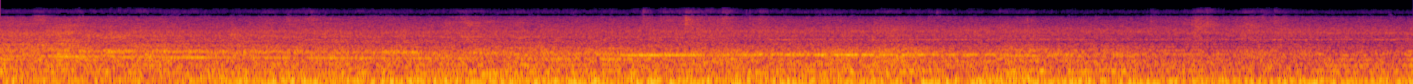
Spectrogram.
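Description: Interior of an MTR K-Train (Hyundai-Rotem electric multiple unit) running through a tunnel, heard from inside the passenger car: a steady, loud low rumble of the train on the track, with a faint whine that drifts slowly in pitch.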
